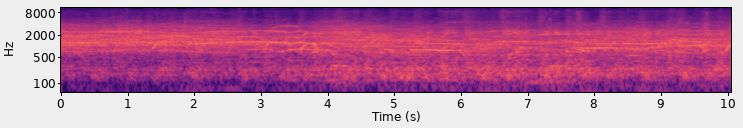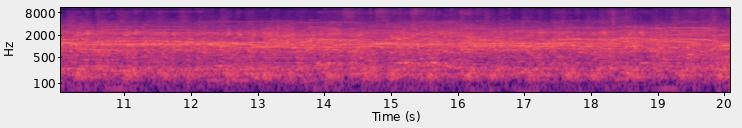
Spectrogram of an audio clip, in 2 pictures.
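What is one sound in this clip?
A large audience cheers and shouts loudly in an echoing hall.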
